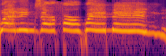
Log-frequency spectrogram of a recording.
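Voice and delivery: shrill, very high, very loud screaming. Retelling a grandfather's reply to a wedding invitation, retelling a scream. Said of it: "he just screamed".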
